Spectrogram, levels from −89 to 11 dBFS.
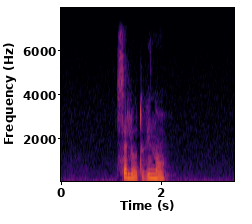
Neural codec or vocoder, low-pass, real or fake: none; 7.2 kHz; real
